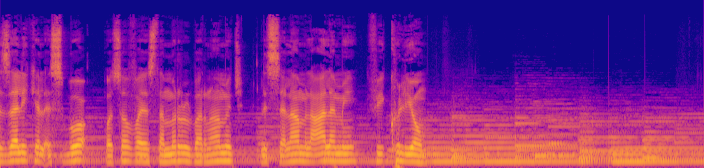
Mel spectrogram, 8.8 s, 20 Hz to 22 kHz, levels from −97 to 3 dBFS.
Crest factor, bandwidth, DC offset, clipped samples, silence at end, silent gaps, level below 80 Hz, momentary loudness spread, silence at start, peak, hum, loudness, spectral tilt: 18 dB; 16 kHz; under 0.1%; under 0.1%; 0 s; none; -46 dBFS; 9 LU; 0 s; -2 dBFS; none; -20 LUFS; -5.5 dB/octave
